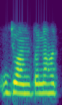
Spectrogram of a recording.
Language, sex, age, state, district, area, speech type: Bengali, female, 18-30, West Bengal, Cooch Behar, urban, conversation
